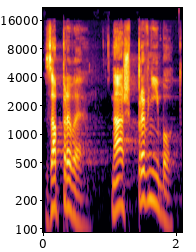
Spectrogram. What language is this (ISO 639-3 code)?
ces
